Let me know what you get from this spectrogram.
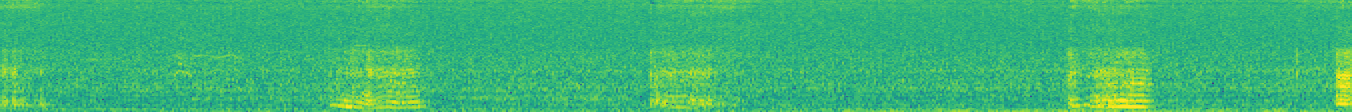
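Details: Shih Tzu puppy, three months old, snoring indoors: three or four rough, rattling breaths several seconds apart, softer and more irregular, with low background hum.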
